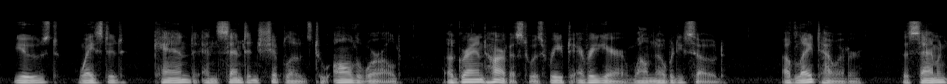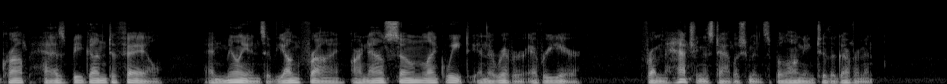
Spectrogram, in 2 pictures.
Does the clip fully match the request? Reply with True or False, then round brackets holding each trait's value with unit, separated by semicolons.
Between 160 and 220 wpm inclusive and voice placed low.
True (170 wpm; 85 Hz)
